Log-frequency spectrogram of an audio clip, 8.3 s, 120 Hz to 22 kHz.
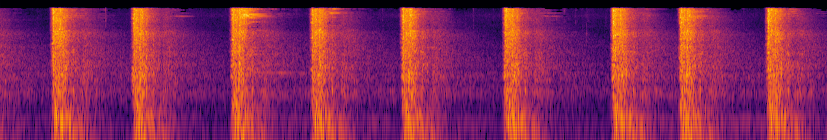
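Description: HDM 1050 semi-automatic 12-gauge shotgun fired one-handed in steady succession: nine shots, roughly one a second, each cycling the action on light low-brass shells as the 10-round magazine runs empty.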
